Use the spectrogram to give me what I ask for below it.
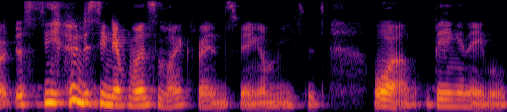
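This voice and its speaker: Against a quiet background, a woman talks at a very fast pace in a medium pitch, her tone dark and mellow with vocal fry. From northern England, North Yorkshire. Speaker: wildlife artist. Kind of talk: online drawing tutorial. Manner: casual, hesitant with many fillers.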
